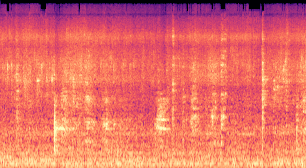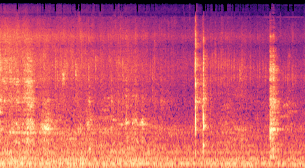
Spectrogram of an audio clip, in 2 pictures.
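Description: Karli fish crisp-frying in a pan, a steady loud sizzle running throughout with occasional sharper pops and light scraping of a utensil, no voices.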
